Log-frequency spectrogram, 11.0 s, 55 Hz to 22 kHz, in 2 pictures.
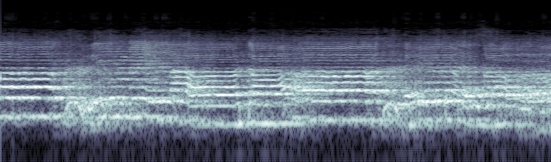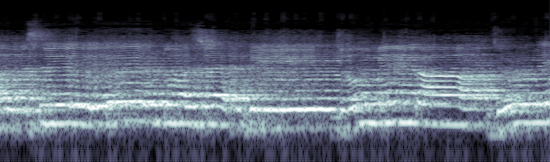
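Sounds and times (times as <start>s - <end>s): men singing devotional song: 0.0s - 11.0s.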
